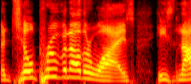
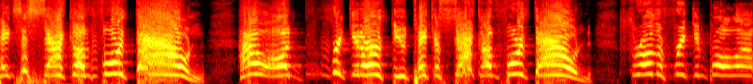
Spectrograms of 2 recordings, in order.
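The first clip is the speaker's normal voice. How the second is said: shrill, very high, furious ranting scream; 10 semitones higher, 7 dB louder than usual. Ranting about a player taking a sack on fourth down, screaming. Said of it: "I'm screaming too loud".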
